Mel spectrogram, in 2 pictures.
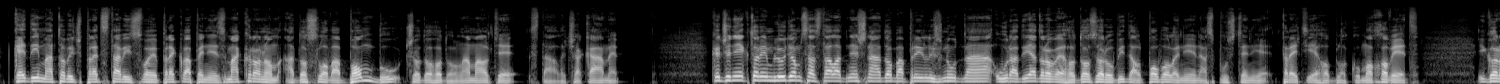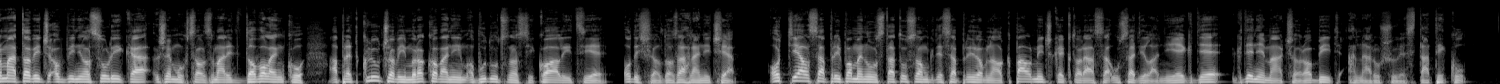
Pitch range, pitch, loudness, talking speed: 95-130 Hz, 115 Hz, -17 LUFS, 150 wpm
